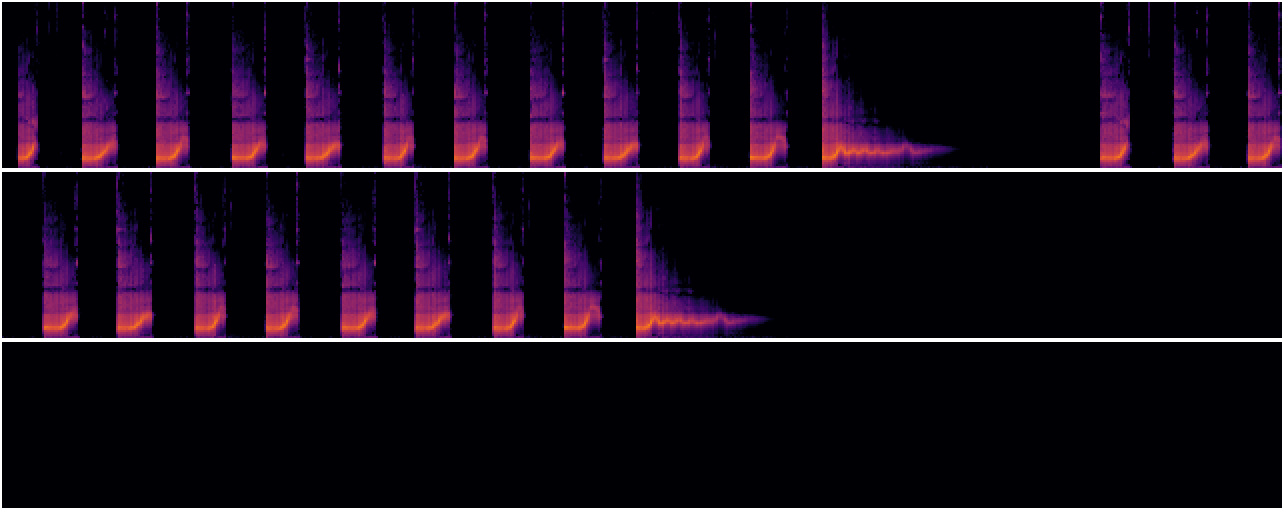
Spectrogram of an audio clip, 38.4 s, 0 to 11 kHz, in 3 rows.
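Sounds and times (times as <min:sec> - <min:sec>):
cartoon hopping sound: 0:00.2 - 0:09.4, 0:11.0 - 0:20.4.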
